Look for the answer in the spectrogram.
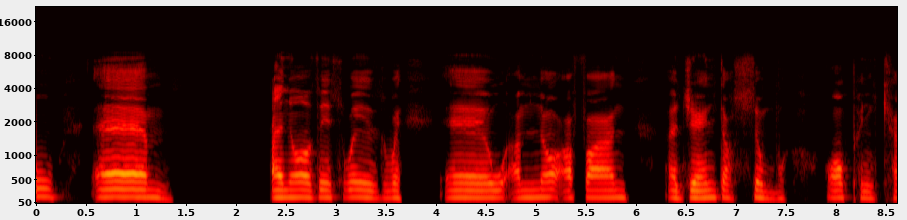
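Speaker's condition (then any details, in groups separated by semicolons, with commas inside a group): Cerebral palsy; unable to walk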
